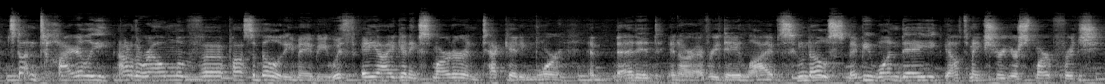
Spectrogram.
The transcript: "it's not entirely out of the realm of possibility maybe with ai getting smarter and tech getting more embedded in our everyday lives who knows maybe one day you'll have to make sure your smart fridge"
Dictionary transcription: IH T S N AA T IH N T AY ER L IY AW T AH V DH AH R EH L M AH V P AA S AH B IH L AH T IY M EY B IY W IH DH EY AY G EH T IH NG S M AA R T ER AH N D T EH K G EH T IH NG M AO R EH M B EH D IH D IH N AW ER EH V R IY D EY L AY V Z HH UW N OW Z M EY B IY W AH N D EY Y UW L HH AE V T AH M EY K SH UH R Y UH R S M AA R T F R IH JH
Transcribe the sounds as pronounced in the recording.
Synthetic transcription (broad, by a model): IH T S N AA T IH N T AY ER L IY AW T AH V DH AH R EH L M AH V P AA S AH B IH L AH T IY M EY B IY W IH DH EY AY G EH T IH NG S M AA R T ER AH N T EH K G EH T IH NG M AO R EH M B EH D IH D IH N AW ER EH V R IY D EY L AY V Z HH UW N OW Z M EY B IY W AH N D EY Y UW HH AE F T AH M EY K SH UH R Y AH R S M AA R T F R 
